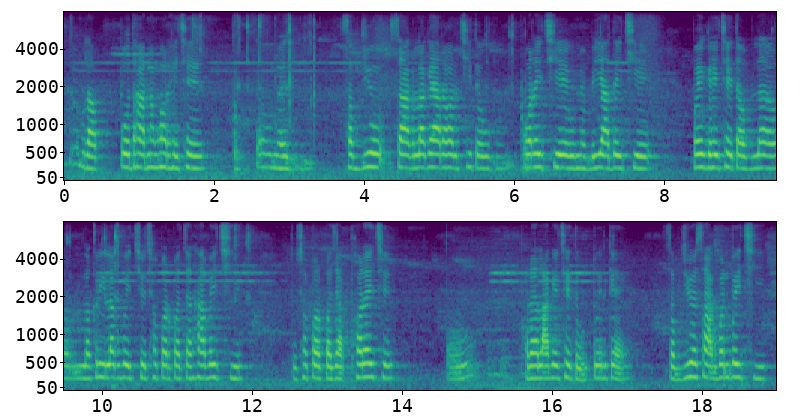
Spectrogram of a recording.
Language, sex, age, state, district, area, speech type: Maithili, female, 60+, Bihar, Saharsa, rural, spontaneous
